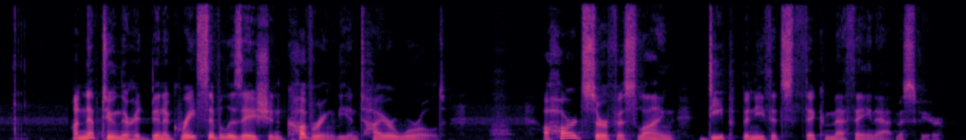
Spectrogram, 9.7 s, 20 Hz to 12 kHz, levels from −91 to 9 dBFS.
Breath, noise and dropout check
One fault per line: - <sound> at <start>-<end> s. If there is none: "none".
- sniff at 0.1-0.4 s
- breath at 4.7-5.2 s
